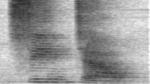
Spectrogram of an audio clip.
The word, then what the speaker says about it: xin chào: The X sound you will pronounce like S in English. Like the S sound in English. Okay, it's like in speaks. So xin, and the sound ch in chào you can pronounce like in champion.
